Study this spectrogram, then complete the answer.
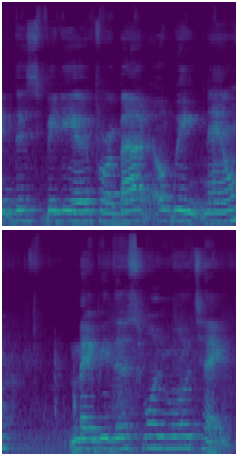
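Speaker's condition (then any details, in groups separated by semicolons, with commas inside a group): ALS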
